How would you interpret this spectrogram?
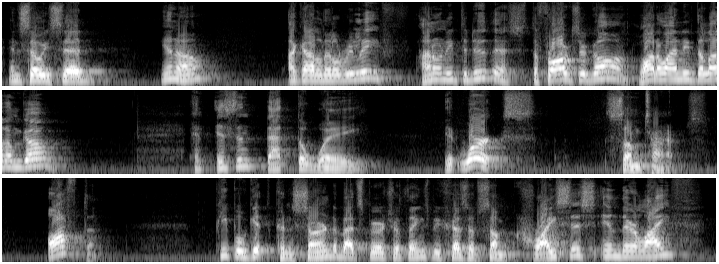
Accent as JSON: {"language": "English", "region": "Florida", "country": "United States", "tie": "born or raised there", "said": "I grew up in Florida, and mosquitoes were just a way of life in Florida."}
